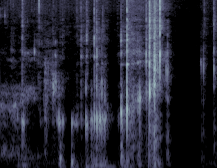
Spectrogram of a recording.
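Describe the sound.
Opening a pudding cup and eating from it: crinkly rustling, sharp clicks and soft smacking sounds come in several short, irregular bursts, then near silence.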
